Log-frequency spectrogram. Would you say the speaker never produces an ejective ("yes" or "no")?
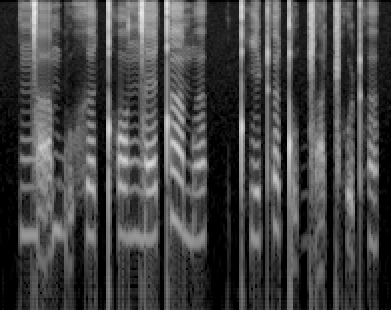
yes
